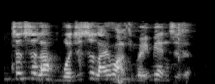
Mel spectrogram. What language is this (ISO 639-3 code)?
zho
